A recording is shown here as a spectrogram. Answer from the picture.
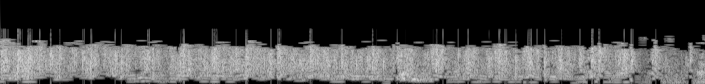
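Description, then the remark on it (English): A crowd at a Loyal Order of Moose gathering applauds the standing assistants and Sergeant at Arms, a dense, loud wash of many hands clapping at once that holds without a break for several seconds before easing slightly at the end. “By way of further, I'd like to once again have all my assistants, Sergeant Arms, please stand up and be recognized and give them the applause that they so justly deserve.”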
